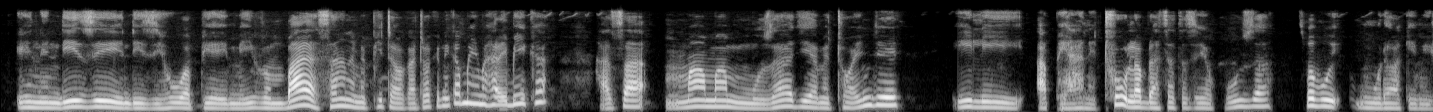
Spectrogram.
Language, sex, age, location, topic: Swahili, male, 18-24, Wajir, agriculture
